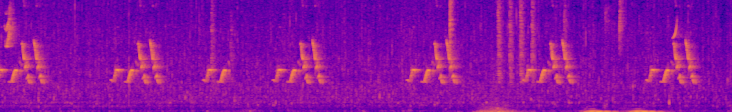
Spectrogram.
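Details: Blue-black grassquit song by a waterfall, short high buzzy three-to-four-note bursts repeated about every one and a half seconds, with low thumps and a knock midway against constant water noise.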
